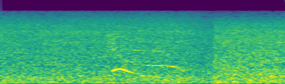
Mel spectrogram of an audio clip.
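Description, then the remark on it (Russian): A steady, dense roar of a raging waterfall, with spray and millions of water droplets filling the air around it, fills the whole recording. It is loud, like a constant rush of crashing water, with a faint brief tone passing over it midway. “Однако покорить бушующий водопад оказалось нелегко.”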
